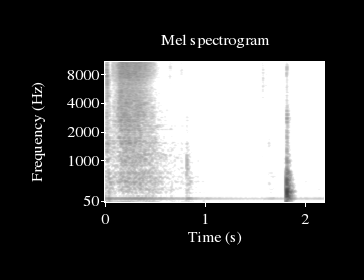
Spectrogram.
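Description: A short hiss of a pump spray bottle misting water onto a silk-screen stencil transfer in the first half second, then a single sharp click near the end.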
